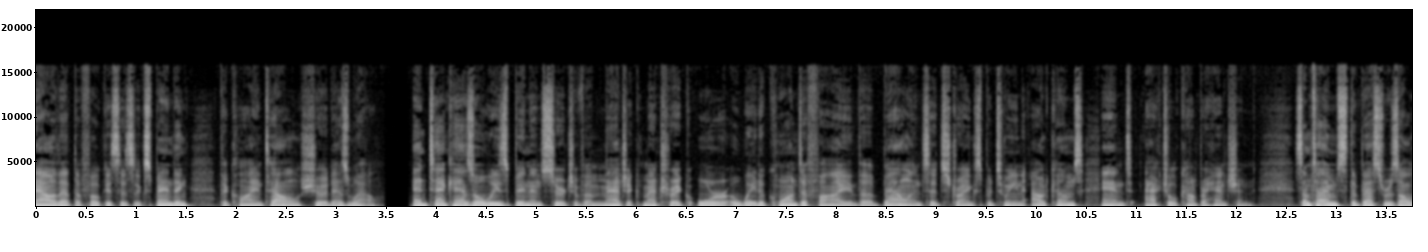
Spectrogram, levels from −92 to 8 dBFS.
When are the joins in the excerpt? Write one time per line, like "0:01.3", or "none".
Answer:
0:10.6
